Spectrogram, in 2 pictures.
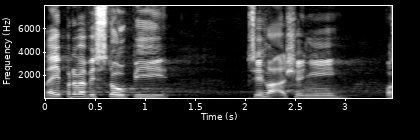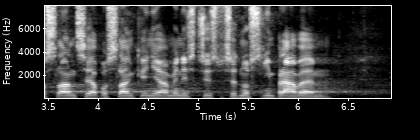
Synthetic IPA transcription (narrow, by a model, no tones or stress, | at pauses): nɛjpr̩vɛvɪst̪o̞wpiː | pr̥ɪɦla̰ːʃɛɲiː | po̞slant͡sɪapo̞slaŋkɪɲɪamɪnɪst̪r̥ɪspr̥ɛdno̞st̪ɲiːmpɾaːvɛm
